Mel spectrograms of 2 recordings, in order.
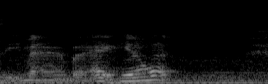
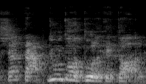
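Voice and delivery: higher, louder mock scolding; mock bossy; 6 semitones higher, 8 dB louder than usual. Stylist forbidding the client to look, mock bossy. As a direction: cut the client off in pretend outrage.

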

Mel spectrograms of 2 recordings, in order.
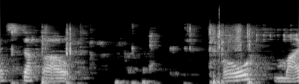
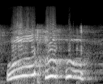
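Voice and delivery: cheering; 10 semitones higher, 7 dB louder than usual. Real, not acted. Happy cheer in game.

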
